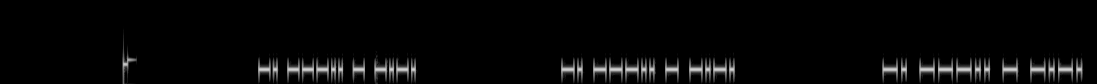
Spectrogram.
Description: Morse code, heard as a keyed tone, about 28 wpm, 700 Hz. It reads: N8TC N8TC N8TC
